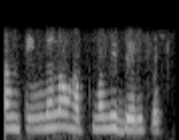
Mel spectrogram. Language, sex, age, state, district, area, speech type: Kannada, female, 18-30, Karnataka, Bidar, urban, conversation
